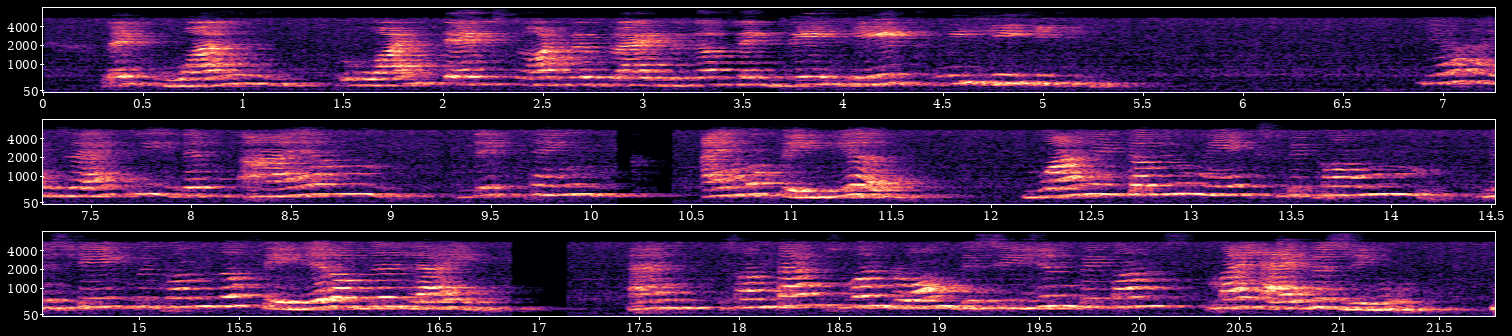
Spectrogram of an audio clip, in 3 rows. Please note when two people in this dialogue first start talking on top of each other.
none

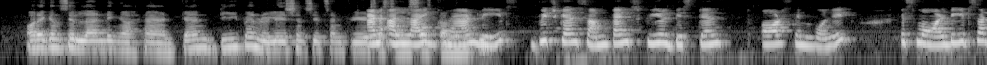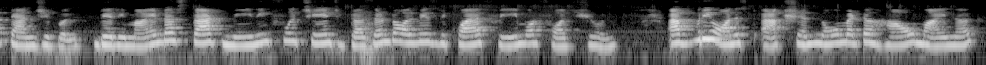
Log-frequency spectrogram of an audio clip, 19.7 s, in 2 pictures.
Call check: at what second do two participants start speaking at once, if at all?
3.7 s

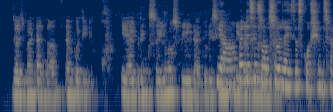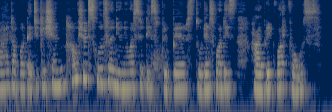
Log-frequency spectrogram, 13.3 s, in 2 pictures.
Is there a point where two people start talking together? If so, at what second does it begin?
4.3 s

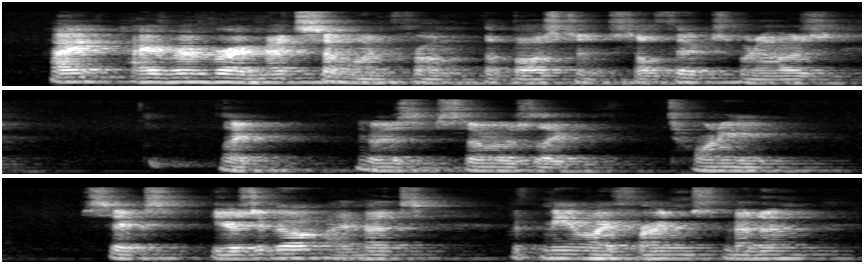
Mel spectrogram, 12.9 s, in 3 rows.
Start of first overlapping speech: none

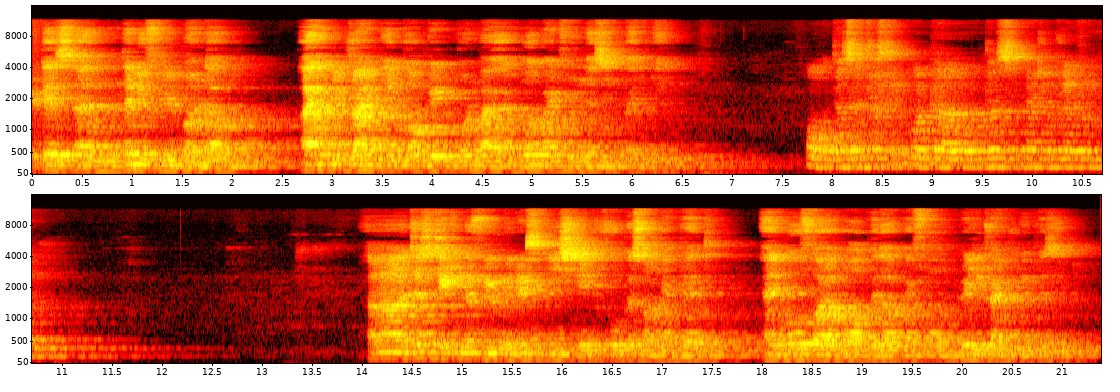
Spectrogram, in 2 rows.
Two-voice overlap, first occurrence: none

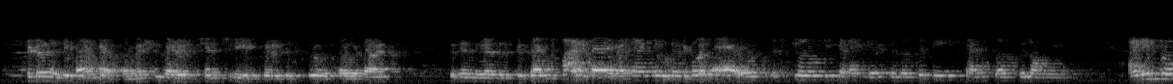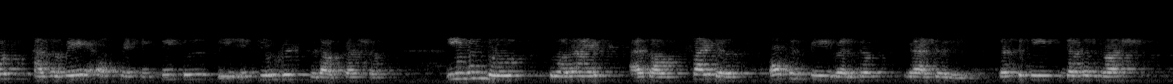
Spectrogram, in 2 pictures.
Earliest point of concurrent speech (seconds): 5.6 s

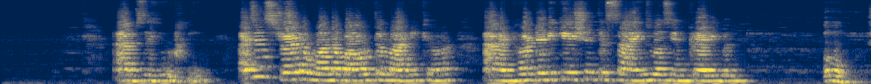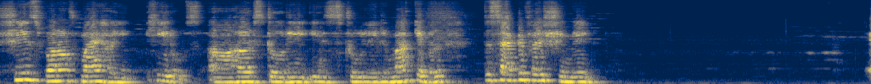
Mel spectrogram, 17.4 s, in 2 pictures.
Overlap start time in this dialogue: none

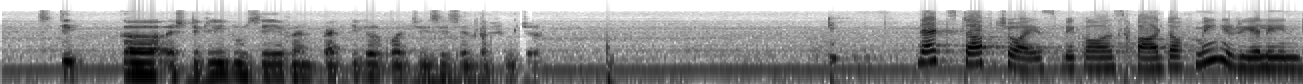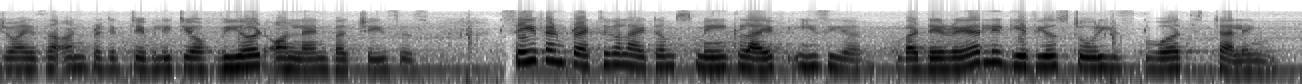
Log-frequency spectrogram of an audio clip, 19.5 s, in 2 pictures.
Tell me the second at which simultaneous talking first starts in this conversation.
none

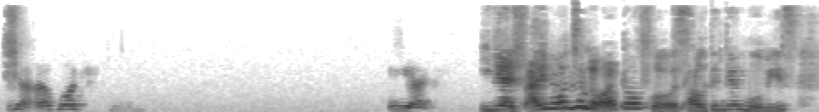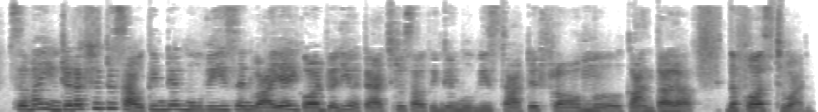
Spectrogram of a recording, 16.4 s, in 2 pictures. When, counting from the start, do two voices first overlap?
5.4 s

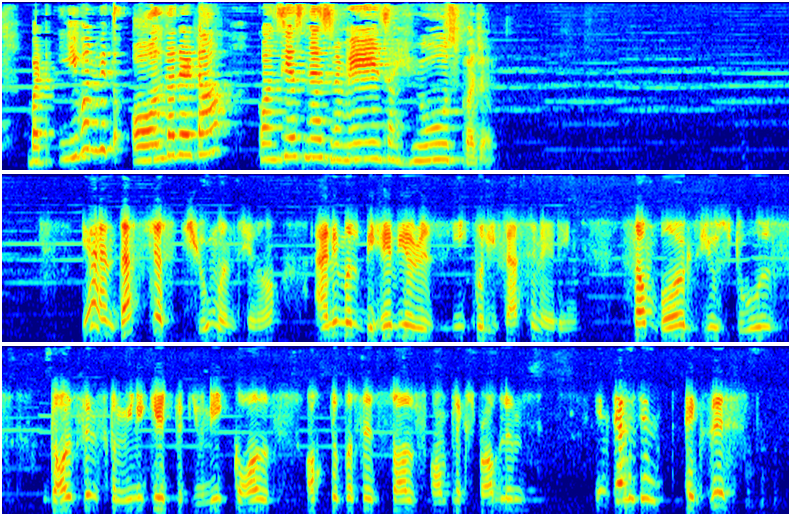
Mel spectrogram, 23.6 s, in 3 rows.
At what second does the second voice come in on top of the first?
none

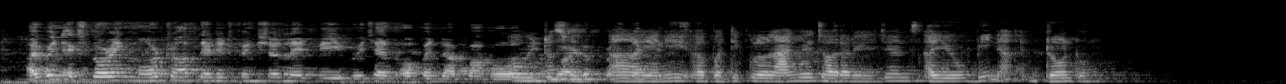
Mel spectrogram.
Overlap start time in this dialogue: 5.0 s

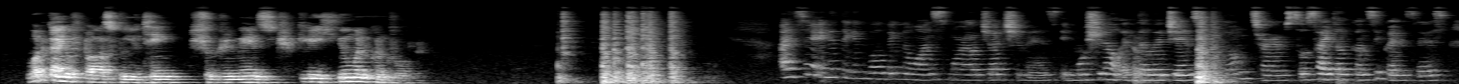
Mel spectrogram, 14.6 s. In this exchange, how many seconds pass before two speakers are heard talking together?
none

